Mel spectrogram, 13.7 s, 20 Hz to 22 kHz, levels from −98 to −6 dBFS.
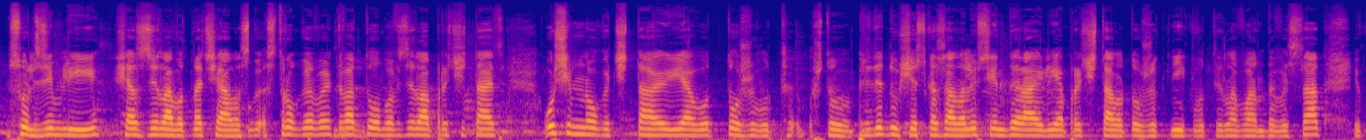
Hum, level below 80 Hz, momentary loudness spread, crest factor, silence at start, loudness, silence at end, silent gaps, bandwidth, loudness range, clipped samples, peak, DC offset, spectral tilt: none; -50 dBFS; 8 LU; 16 dB; 0 s; -30 LUFS; 0.05 s; none; 20 kHz; 2 LU; under 0.1%; -14 dBFS; under 0.1%; -5 dB/octave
